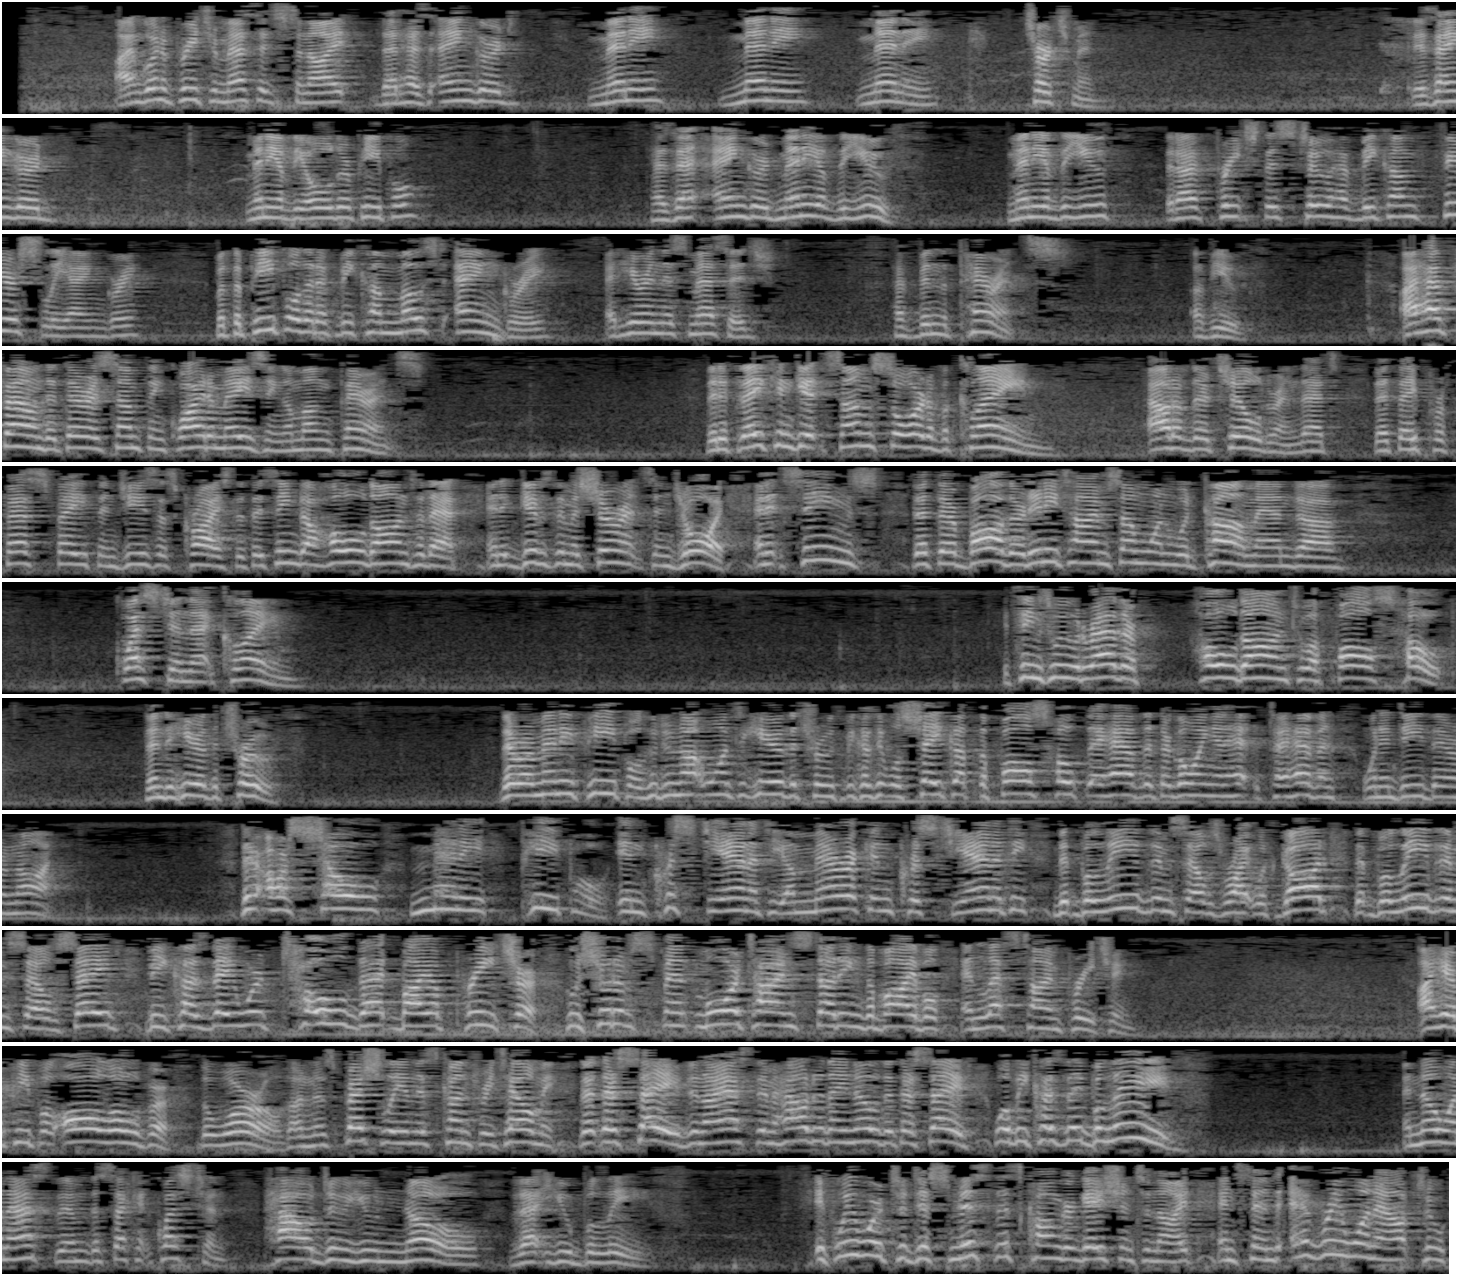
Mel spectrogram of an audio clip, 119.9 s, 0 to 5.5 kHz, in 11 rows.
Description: A Sermon That Has Angered Many.mp3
